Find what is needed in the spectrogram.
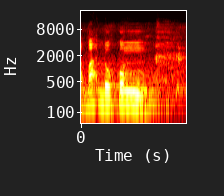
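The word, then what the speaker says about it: بعضكم: Cara membacanya mim disuarakan dengan terang dan jelas di bibir serta mulut tertutup. Ya, ba'dukum.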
